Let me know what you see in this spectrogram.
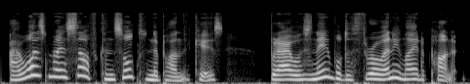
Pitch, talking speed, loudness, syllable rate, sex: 260 Hz, 215 wpm, -17 LUFS, 6.3 syllables/s, female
